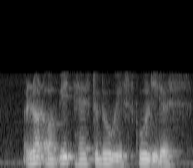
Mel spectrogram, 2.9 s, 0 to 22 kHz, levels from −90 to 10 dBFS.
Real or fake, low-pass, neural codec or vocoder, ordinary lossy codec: real; 3.6 kHz; none; none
